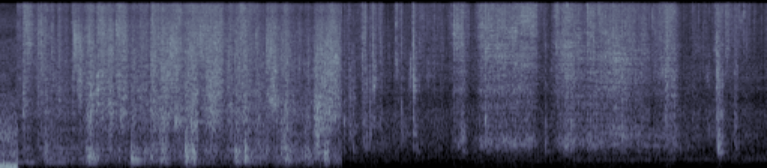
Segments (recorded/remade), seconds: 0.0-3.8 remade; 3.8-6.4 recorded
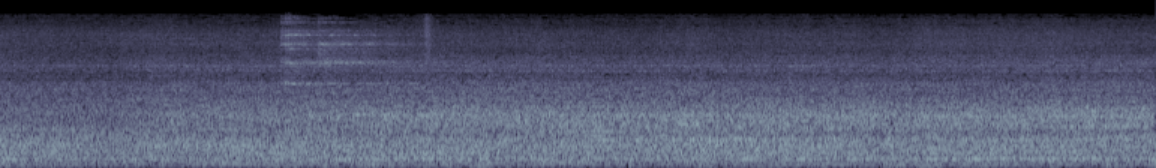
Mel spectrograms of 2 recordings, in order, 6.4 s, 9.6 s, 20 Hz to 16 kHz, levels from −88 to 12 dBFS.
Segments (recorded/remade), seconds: 0.0-2.4 recorded; 2.4-3.3 remade; 3.3-9.6 recorded

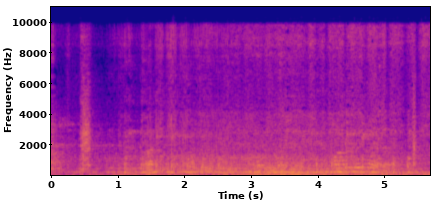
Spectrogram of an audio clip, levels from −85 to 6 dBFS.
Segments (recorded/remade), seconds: 0.0-2.7 remade; 2.7-5.7 recorded

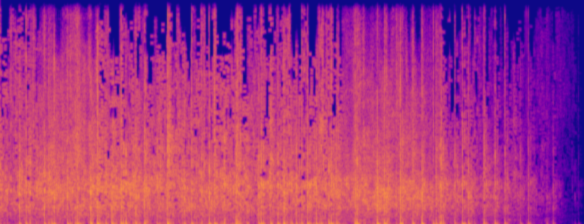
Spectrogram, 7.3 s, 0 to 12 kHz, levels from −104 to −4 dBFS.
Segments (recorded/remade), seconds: 0.0-0.5 recorded; 0.5-1.2 remade; 1.2-4.3 recorded; 4.3-5.5 remade; 5.5-7.3 recorded

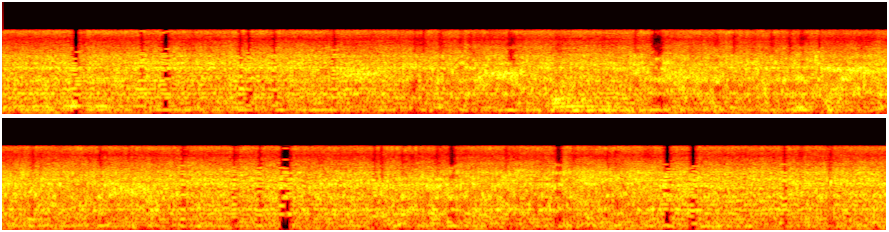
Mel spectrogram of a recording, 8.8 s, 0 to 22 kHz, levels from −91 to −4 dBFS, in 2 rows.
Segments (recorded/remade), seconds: 0.0-2.0 recorded; 2.0-2.7 remade; 2.7-3.1 recorded; 3.1-5.3 remade; 5.3-6.3 recorded; 6.3-7.7 remade; 7.7-8.8 recorded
